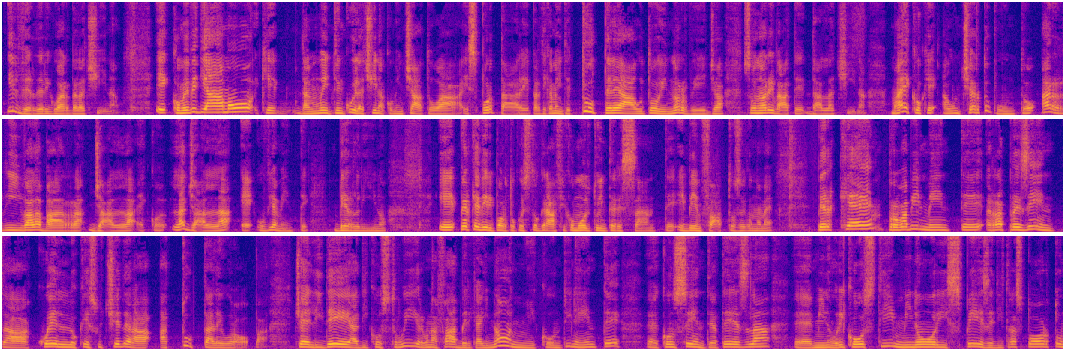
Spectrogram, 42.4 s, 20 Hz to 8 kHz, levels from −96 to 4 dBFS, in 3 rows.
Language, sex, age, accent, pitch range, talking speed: Italian, male, 30-49, native, 145-185 Hz, 120 wpm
